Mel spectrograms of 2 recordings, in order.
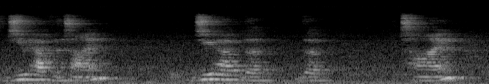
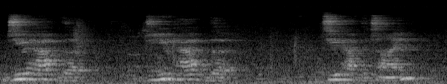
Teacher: Do you see how the word the is low in pitch?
